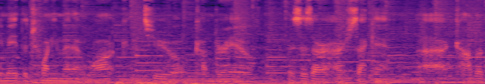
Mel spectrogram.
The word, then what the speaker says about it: Codorniu: Codorniu.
